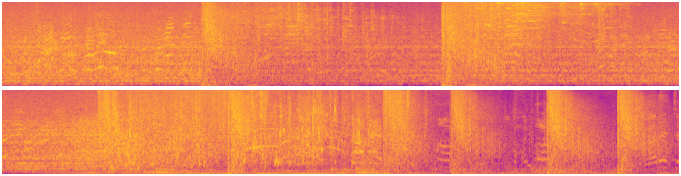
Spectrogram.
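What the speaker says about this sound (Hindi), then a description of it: "तुम्हारे चक्कर में किंग पे गोलियां चलवा दी" Gunfire in a chaotic scene from the Hindi comedy film Thank You, loud bursts and sharp cracks with shattering, breaking sounds scattered across the clip, mixed with music and brief shouting voices.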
